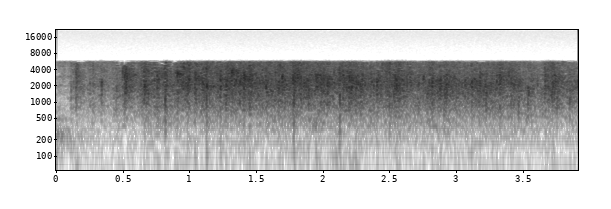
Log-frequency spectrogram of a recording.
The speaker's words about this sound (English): How many parents here by applause?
